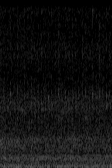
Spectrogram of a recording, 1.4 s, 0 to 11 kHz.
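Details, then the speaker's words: 2015 Chevrolet Cruze turbo, after the turbo coolant return line repair and refilling coolant, idling to bleed the cooling system: steady, even idle hum with no knocks or hissing, no visible leaks; normal idle. "thing sounds like a beast no visible leaks coming from that area like i said we're just letting her run to bleed the cooling system"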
